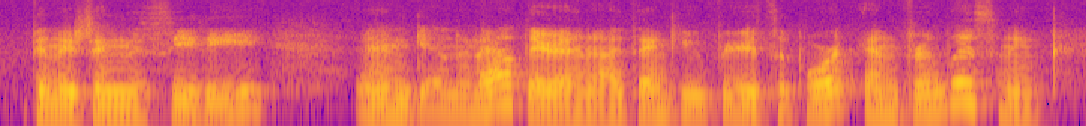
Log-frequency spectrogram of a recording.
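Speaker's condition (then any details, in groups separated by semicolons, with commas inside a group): Ataxia; slight slurring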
